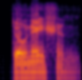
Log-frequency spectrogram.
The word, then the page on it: donation: American English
